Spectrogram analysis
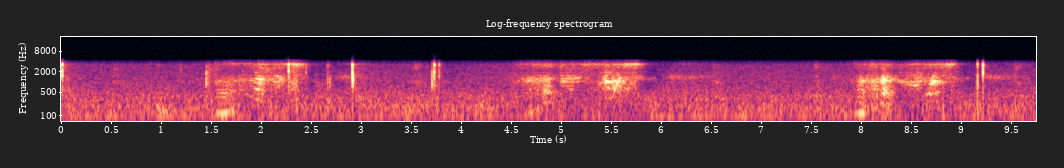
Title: Snoring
